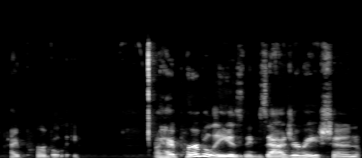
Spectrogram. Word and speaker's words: hyperbole: be calling it a hyperbole it looks like hyperbole but it's pronounced hyperbole a hyperbole is an exaggeration or an overstatement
